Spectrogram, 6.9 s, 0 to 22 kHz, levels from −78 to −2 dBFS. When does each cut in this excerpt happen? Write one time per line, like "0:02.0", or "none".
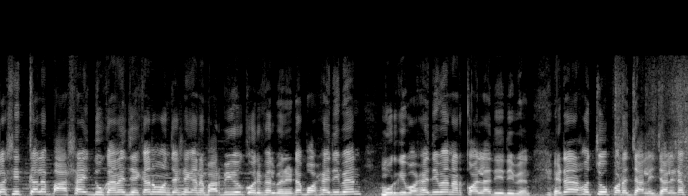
none

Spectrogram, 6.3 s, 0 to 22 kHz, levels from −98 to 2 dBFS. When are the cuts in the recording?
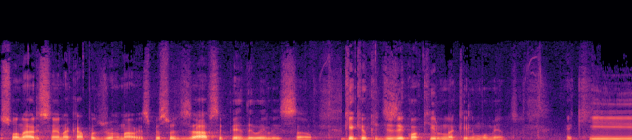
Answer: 0:03.4

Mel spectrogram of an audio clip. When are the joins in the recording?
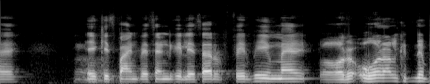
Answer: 0:03.1

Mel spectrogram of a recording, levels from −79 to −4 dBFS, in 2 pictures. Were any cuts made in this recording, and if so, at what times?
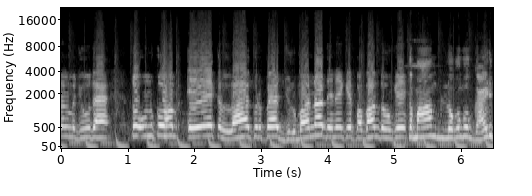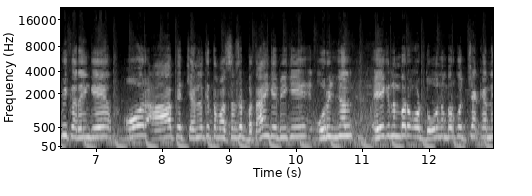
0:05.2

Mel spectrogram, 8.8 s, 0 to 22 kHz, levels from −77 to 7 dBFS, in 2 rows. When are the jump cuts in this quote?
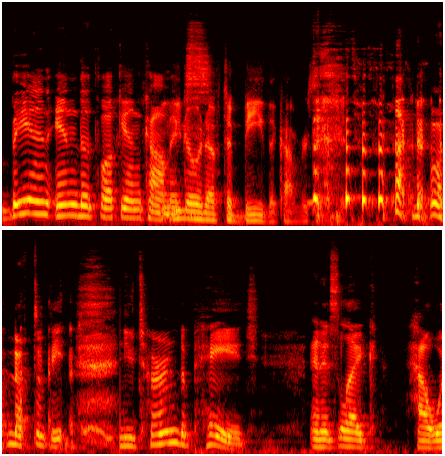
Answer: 0:05.6

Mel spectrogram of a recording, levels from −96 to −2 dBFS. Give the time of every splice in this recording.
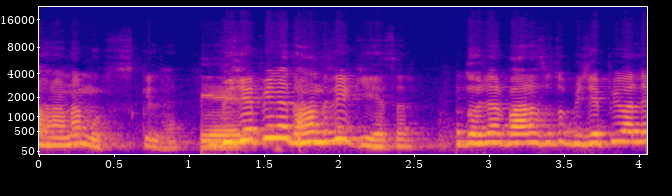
0:01.1
0:02.8

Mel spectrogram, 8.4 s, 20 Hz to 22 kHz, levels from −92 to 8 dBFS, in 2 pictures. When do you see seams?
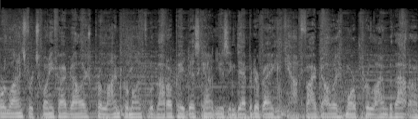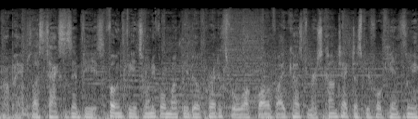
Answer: none

